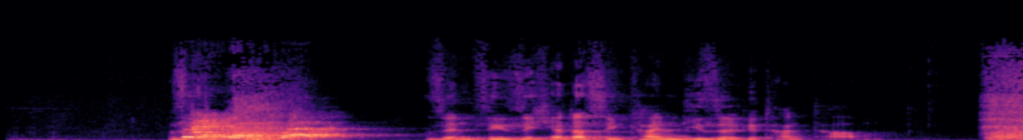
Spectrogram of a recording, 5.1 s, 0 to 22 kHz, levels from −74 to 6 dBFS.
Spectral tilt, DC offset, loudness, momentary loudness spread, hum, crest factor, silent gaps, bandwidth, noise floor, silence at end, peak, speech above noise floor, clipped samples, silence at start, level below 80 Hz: -5.5 dB/octave; under 0.1%; -15 LUFS; 20 LU; none; 16 dB; none; 15.5 kHz; -52 dBFS; 0 s; 0 dBFS; 35 dB; under 0.1%; 0.85 s; -50 dBFS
